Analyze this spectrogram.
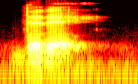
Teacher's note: a t between an r and a vowel you can pronounce like a t today or like a d today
